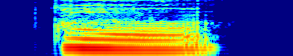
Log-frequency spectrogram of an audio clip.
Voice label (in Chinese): "恶", Chinese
